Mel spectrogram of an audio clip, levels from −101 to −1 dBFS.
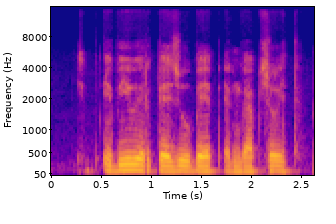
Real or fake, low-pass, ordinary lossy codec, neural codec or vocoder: fake; 14.4 kHz; AAC, 48 kbps; autoencoder, 48 kHz, 128 numbers a frame, DAC-VAE, trained on Japanese speech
